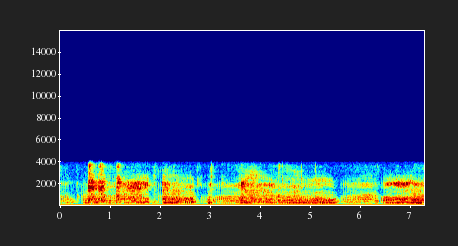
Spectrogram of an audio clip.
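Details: Scottish Terrier puppies from Etna's litter indoors, making a rough, continuous growling with brief high squeaks over about seven seconds.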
